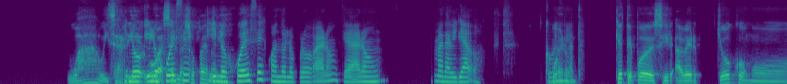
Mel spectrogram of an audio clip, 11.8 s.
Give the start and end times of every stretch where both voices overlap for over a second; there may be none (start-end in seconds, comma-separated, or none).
1.8-3.5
